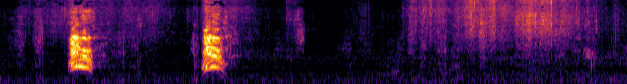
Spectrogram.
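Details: Bouncing among bushes, a dog lets out two sharp barks a second apart, followed by soft rustling and a hiss of background noise.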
